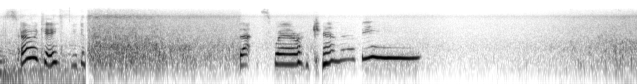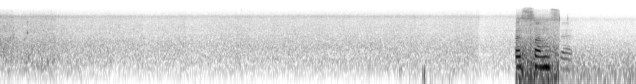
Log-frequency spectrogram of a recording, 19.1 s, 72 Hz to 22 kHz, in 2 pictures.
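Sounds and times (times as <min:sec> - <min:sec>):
steady rushing noise: 0:06.4 - 0:19.0.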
